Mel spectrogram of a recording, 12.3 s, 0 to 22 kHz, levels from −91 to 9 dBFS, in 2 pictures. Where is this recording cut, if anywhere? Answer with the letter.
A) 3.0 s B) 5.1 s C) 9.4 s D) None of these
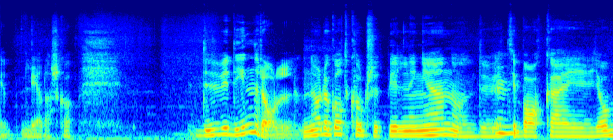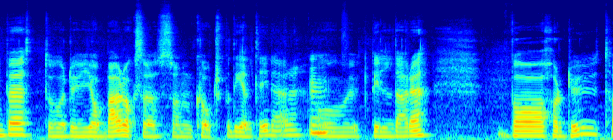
A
